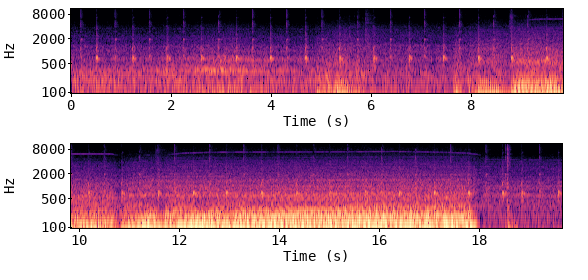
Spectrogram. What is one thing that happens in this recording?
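A truck engine drones steadily, growing louder and heavier for a while before easing off.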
